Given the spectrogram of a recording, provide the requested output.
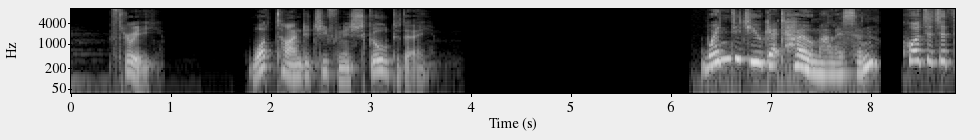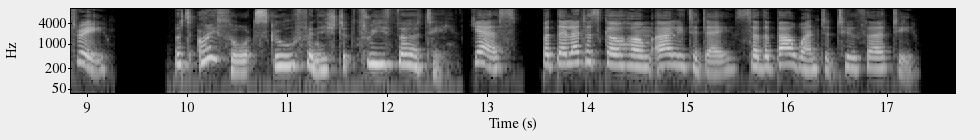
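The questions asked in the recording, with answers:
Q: What time did she finish school today?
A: 2:30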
